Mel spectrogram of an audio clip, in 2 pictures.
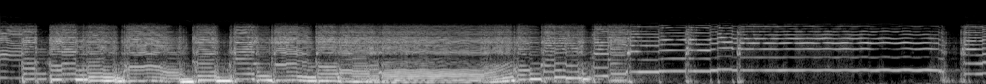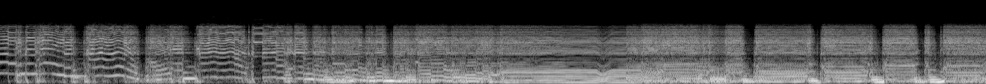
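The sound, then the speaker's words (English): A distorted electric guitar plays loud, gritty riffs and lead lines through a small Marshall tube combo amp, with a sustained bent note ringing out midway before the crunchy playing resumes. No voices. “Which Small Marshall Tube Combo is the Best?”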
